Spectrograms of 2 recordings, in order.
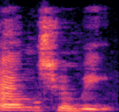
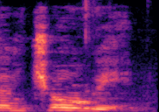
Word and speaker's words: anchovy: we said anchovy but it is not anchovy it's anchovy repeat it again anchovy and chubby okay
